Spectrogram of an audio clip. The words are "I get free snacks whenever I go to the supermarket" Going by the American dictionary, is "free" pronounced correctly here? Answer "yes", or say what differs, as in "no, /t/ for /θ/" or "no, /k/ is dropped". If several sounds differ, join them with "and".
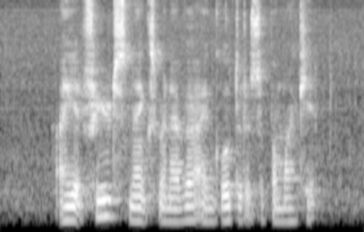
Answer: no, /ɹ/ is dropped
